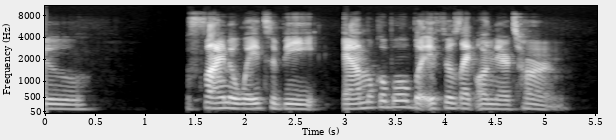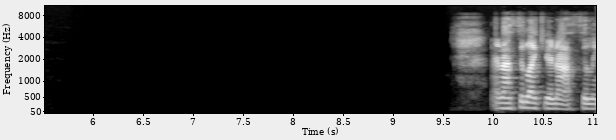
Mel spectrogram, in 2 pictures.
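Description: A young woman talks calmly and close to the microphone, with pauses.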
